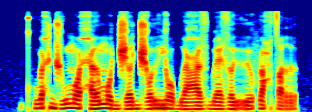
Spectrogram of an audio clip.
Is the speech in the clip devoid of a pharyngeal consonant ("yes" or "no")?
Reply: no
